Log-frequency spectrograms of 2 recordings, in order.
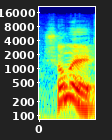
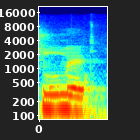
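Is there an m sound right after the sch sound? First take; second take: no; yes. First: It starts with a plain sch sound. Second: An extra m sound follows the sch. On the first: The speaker calls it right. "Schummelt heißt es" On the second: The speaker calls it wrong. "nicht schmummelt"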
